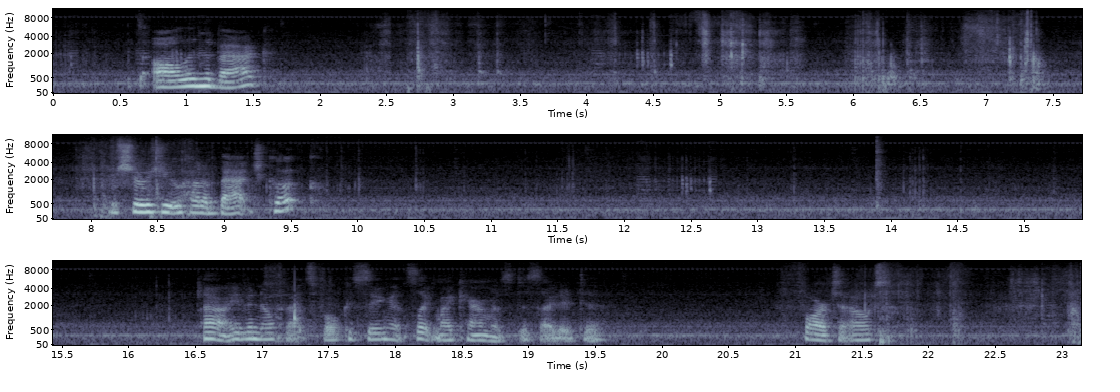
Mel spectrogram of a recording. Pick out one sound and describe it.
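An older woman speaks calmly close to a microphone, in short bursts.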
